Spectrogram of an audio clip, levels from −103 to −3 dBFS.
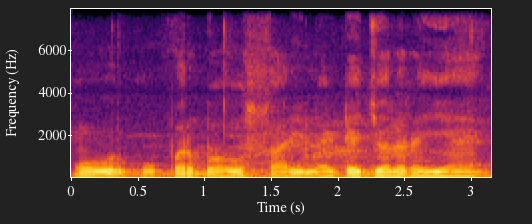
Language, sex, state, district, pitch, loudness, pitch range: Hindi, male, Uttar Pradesh, Shamli, 115 Hz, -15 LUFS, 110-120 Hz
